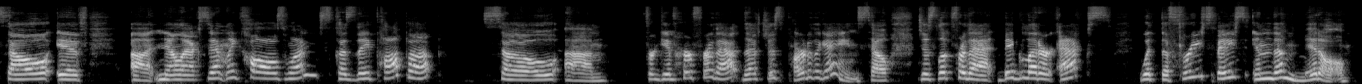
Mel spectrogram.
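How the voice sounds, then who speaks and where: A woman's voice: fairly high pitch, expressive, measured pace, bright, forceful tone. A woman hosting a casual live event with an upbeat, encouraging manner. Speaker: event host.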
